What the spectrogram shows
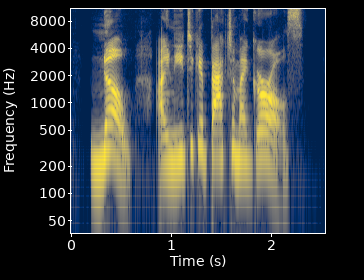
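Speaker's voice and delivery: firm, insistent, increasingly firm delivery. Narrator answers a woman offering soup, firmly. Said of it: "More firmly this time".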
